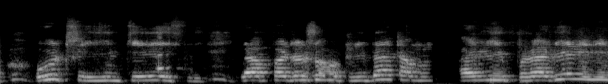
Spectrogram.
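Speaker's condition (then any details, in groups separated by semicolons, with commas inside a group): Cerebral palsy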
